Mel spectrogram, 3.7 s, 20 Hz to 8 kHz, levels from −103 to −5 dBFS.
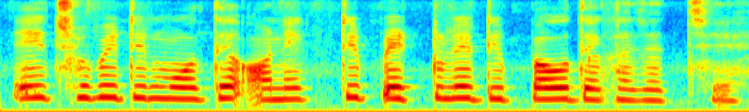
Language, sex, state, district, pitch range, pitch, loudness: Bengali, female, Tripura, Dhalai, 265-295 Hz, 280 Hz, -17 LUFS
